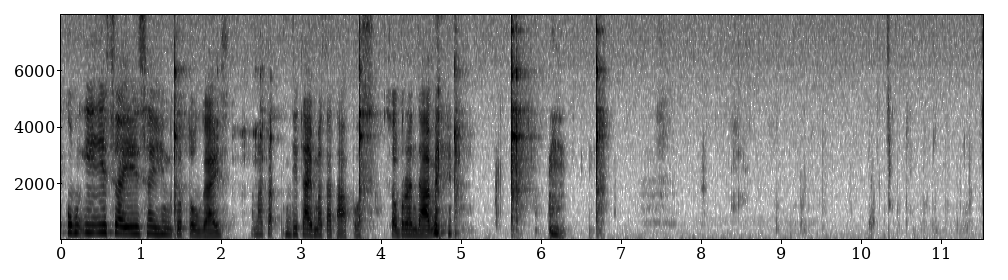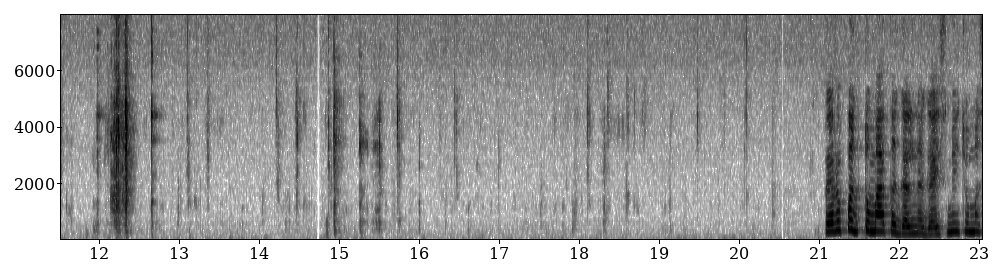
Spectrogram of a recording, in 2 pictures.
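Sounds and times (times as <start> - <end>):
wet chewing clicks: 8.4 - 12.0, 12.6 - 21.0.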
